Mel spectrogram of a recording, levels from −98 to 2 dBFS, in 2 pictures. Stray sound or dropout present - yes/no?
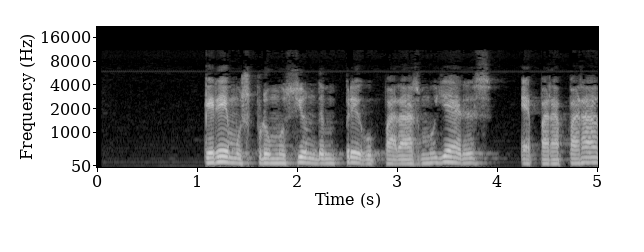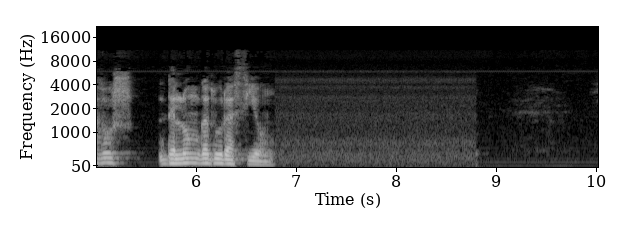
no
